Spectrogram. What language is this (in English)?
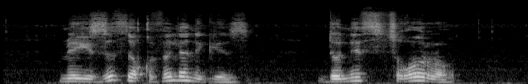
Kabyle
